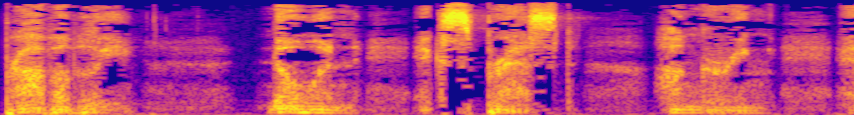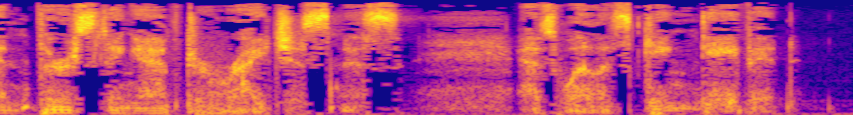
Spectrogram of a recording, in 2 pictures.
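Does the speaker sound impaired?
Yes: vocal cord paralysis, unilateral.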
